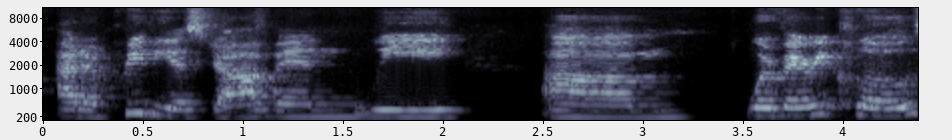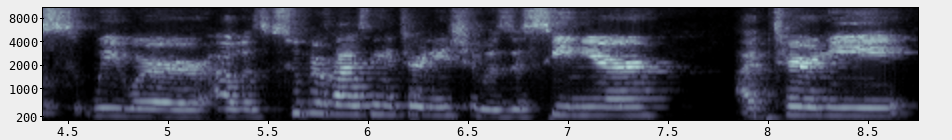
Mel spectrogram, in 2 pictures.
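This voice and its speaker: A woman's voice: medium pitch, a bit bright, echoey room. A woman from Colombia, an immigration attorney, talking candidly as a guest in an interview with frequent fillers. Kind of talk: casual interview.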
